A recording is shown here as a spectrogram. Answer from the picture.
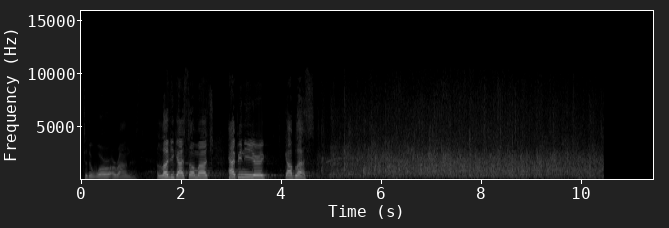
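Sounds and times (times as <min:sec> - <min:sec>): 
speech: 0:00.0 - 0:05.1
audience applauding: 0:04.7 - 0:10.5.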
